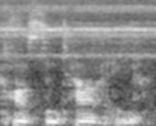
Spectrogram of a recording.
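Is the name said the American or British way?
British. The name is said the British way. "everyone else is Constantine"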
